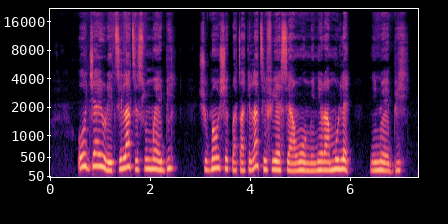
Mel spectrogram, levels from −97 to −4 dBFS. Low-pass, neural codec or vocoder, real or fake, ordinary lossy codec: none; none; real; none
